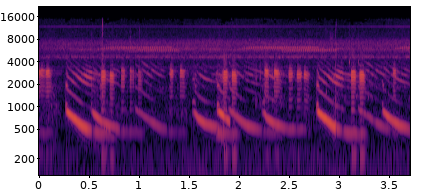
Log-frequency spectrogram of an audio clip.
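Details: Male túngara frogs (Engystomops pustulosus) give mating calls, descending whines, some ending in short chucks, to attract females; a lower croak signals a bigger male.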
